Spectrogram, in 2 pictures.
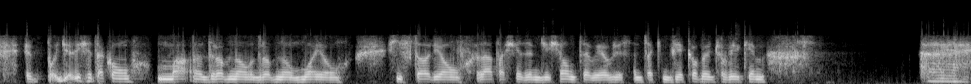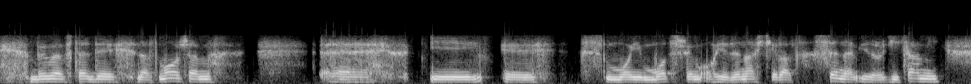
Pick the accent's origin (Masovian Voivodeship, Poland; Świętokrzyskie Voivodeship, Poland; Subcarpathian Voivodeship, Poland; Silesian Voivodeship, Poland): Silesian Voivodeship, Poland; ja tu jestem ze Śląska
